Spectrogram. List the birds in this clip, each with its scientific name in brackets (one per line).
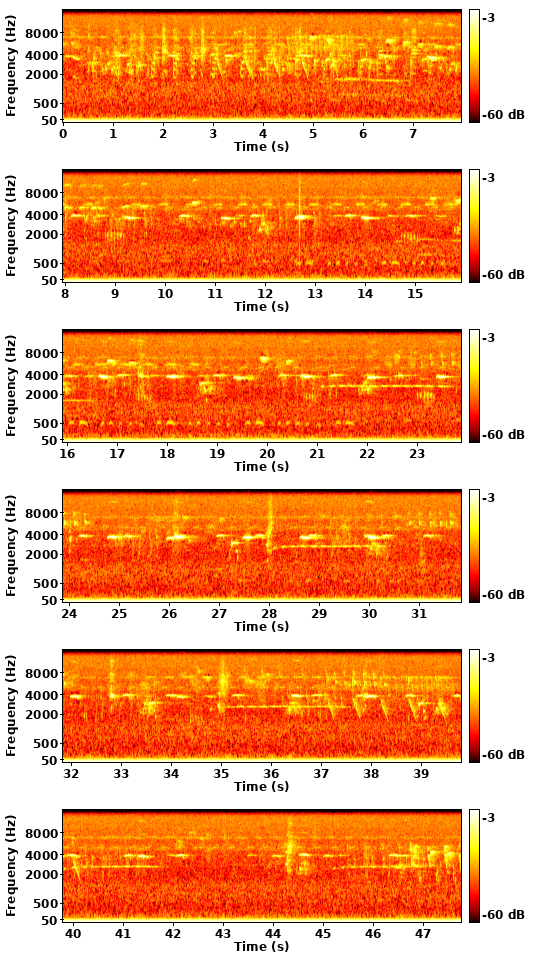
Yellow Bishop (Euplectes capensis)
Sulphur-breasted Bushshrike (Telophorus sulfureopectus)
Fork-tailed Drongo (Dicrurus adsimilis)
Red-eyed Dove (Streptopelia semitorquata)
Black-backed Puffback (Dryoscopus cubla)
Rufous Chatterer (Argya rubiginosa)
